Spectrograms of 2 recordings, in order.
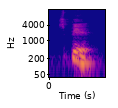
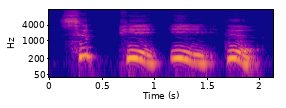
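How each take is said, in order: First: The S and P blend together into one syllable. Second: Each sound is broken into separate vowel-ended syllables. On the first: This is how native speakers say it. "S랑 P를 한 번에 읽어요" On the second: This is how Koreans have learned to say it. "스피 이드 그렇게 우리는 들어와 있어"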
